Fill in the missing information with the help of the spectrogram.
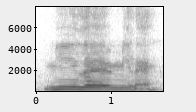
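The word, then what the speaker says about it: melemele: So now we're going to talk about the color yellow, which is pronounced in Hawaiian Magick, mile mile.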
